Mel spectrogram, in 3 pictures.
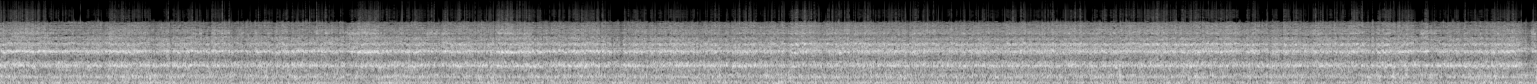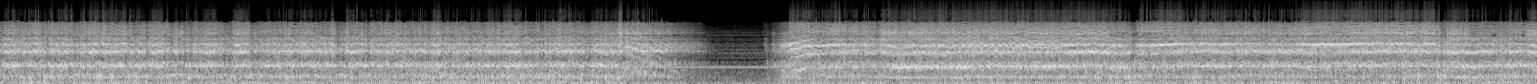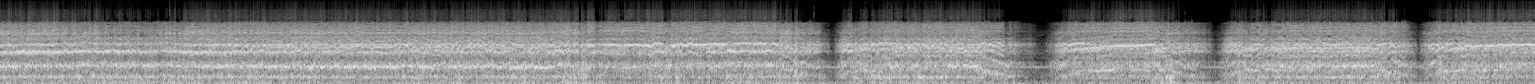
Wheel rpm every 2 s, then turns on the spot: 230, 230, 230, 230, 230, 230, 230, 230, 230, 230, 210, 60, 210, 220, 220, 230, 220, 210, 210, 140, 130, 130, 150.
40-42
